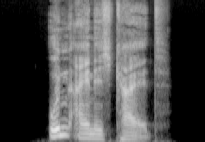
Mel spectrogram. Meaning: discord, disunity
- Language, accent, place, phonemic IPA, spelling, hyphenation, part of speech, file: German, Germany, Berlin, /ˈʊnˌʔaɪ̯nɪçkaɪ̯t/, Uneinigkeit, Un‧ei‧nig‧keit, noun, De-Uneinigkeit.ogg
